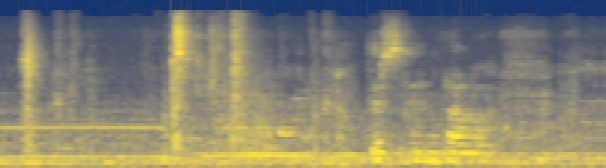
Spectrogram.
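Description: Scissors cutting paper: a few short, quiet snips, the sharpest just over a second in.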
